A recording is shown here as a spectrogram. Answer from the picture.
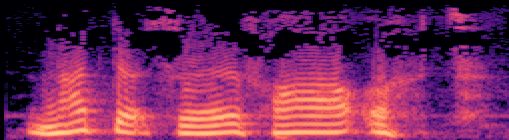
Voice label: goodbye cheyenne

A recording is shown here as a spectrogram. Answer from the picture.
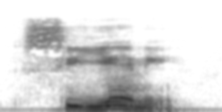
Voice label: how are you, albanian; Si jeni?; Albanian (Tosk)

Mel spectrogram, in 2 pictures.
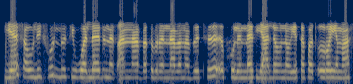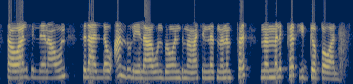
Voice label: Amharic

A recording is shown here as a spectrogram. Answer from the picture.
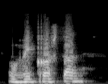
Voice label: how much, west flemish

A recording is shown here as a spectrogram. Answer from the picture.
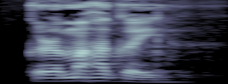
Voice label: "thanks", Irish

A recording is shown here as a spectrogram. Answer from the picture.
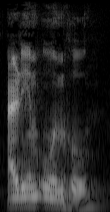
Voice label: i miss you, Irish

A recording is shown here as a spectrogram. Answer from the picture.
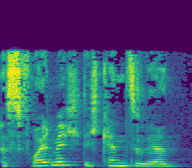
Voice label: meet, german

